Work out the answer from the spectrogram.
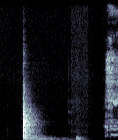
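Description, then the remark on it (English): Dice land on a table with a sharp knock that rings out briefly, followed by a softer second bounce and a short, bright rattle near the end. “You know, that dice throwing is sounding better and better.”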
